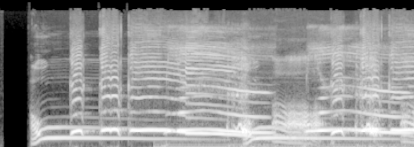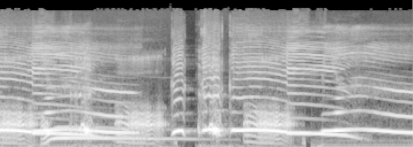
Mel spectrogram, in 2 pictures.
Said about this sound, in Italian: Allora, con gran fragore, si misero d'improvviso a ragliare ed abbaiare, a miagolare, a cantare.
